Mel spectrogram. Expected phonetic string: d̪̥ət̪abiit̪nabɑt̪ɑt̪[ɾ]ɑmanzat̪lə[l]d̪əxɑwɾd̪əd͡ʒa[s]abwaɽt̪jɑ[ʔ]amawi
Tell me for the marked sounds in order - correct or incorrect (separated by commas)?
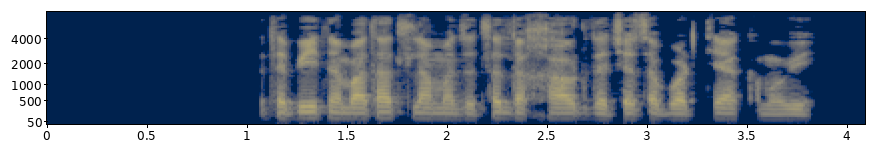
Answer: incorrect, correct, incorrect, incorrect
